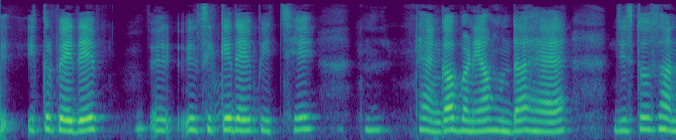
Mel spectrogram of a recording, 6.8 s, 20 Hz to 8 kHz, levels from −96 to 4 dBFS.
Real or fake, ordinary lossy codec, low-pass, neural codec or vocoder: real; MP3, 48 kbps; 7.2 kHz; none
